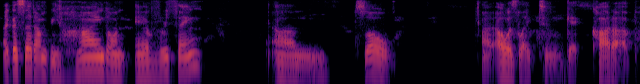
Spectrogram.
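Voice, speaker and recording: Gravelly, coughed-out livestreamer with a hoarse voice. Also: medium pitch, slow, pauses often, dark tone. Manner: laid-back, chatty, addressing viewers. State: sick with a cough, voice getting hoarse. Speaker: livestream host. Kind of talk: casual late-night livestream chat.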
